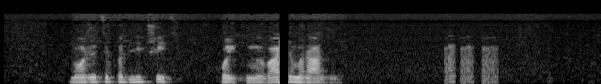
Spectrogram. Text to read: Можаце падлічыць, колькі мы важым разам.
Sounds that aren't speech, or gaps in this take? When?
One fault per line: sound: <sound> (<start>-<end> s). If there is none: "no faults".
sound: dropout (2.8-2.9 s)
sound: laugh (4.4-5.0 s)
